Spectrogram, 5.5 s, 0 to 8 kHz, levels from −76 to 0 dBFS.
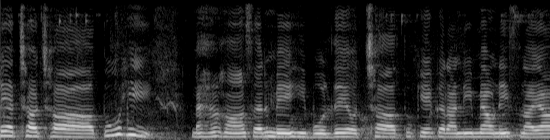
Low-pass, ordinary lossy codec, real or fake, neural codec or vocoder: none; none; real; none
